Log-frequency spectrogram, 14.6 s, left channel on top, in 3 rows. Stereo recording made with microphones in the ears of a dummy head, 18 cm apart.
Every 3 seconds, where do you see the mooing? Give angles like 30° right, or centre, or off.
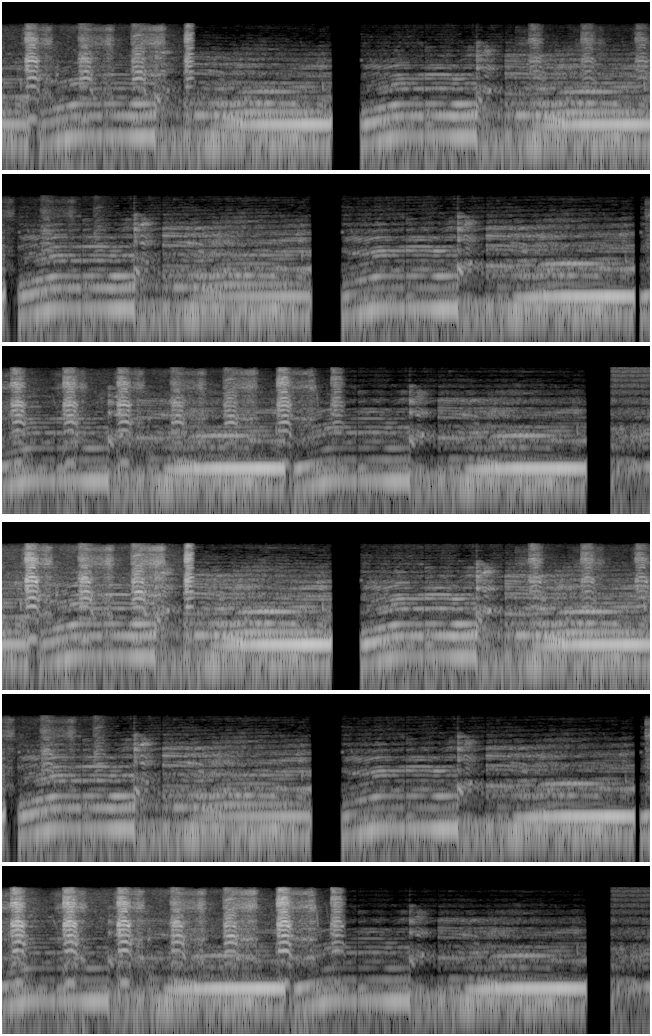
60° right, 20° right, 10° left, 20° left, 20° left.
